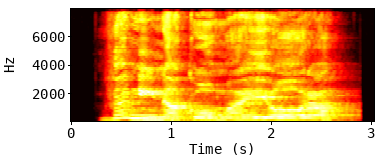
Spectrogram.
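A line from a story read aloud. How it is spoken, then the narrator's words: Guttural voice. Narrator (Greek): του απάντησε με λαρυγγική φωνή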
